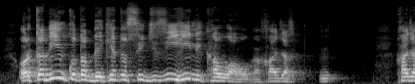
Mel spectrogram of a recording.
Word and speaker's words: سجزی: تو یہ صحیح تلفظ جو ہے سین جیم زا یہ ہے سجزی. یہ کاتب کی غلطی کی وجہ سے سنجری مشہور ہو گیا.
